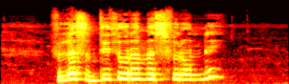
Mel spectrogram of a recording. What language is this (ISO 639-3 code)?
kab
